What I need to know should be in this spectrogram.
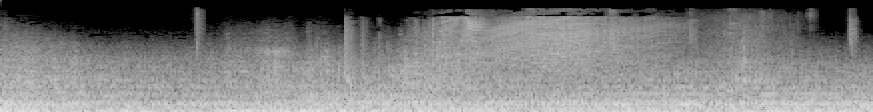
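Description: Short electronic clicks sound from an interface.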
